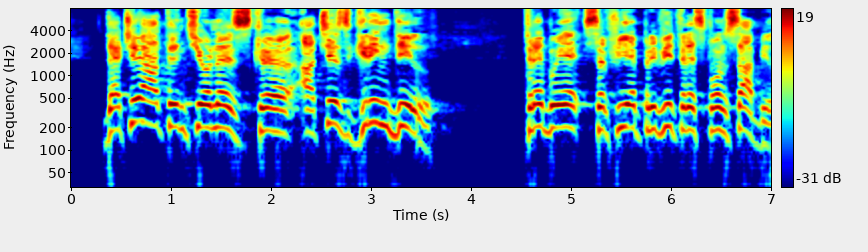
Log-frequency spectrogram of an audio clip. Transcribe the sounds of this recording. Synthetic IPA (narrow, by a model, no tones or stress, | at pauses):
d̪eat͡ʃe̞jaːt̪e̞nt̪sio̞ne̞zkəat͡ʃe̞st̪ɡɾind̪il | t̪ɾe̞buje̞səfije̞pɾivit̪re̞spo̞nsabil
